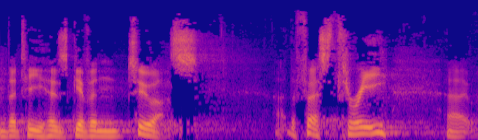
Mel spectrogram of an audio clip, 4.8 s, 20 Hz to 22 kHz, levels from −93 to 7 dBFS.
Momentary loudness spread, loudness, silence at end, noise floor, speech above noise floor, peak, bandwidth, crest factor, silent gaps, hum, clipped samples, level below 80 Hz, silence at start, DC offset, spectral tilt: 14 LU; -27 LUFS; 0 s; -57 dBFS; 30 dB; -8 dBFS; 16 kHz; 20 dB; none; none; under 0.1%; -66 dBFS; 0 s; under 0.1%; -3.5 dB/octave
